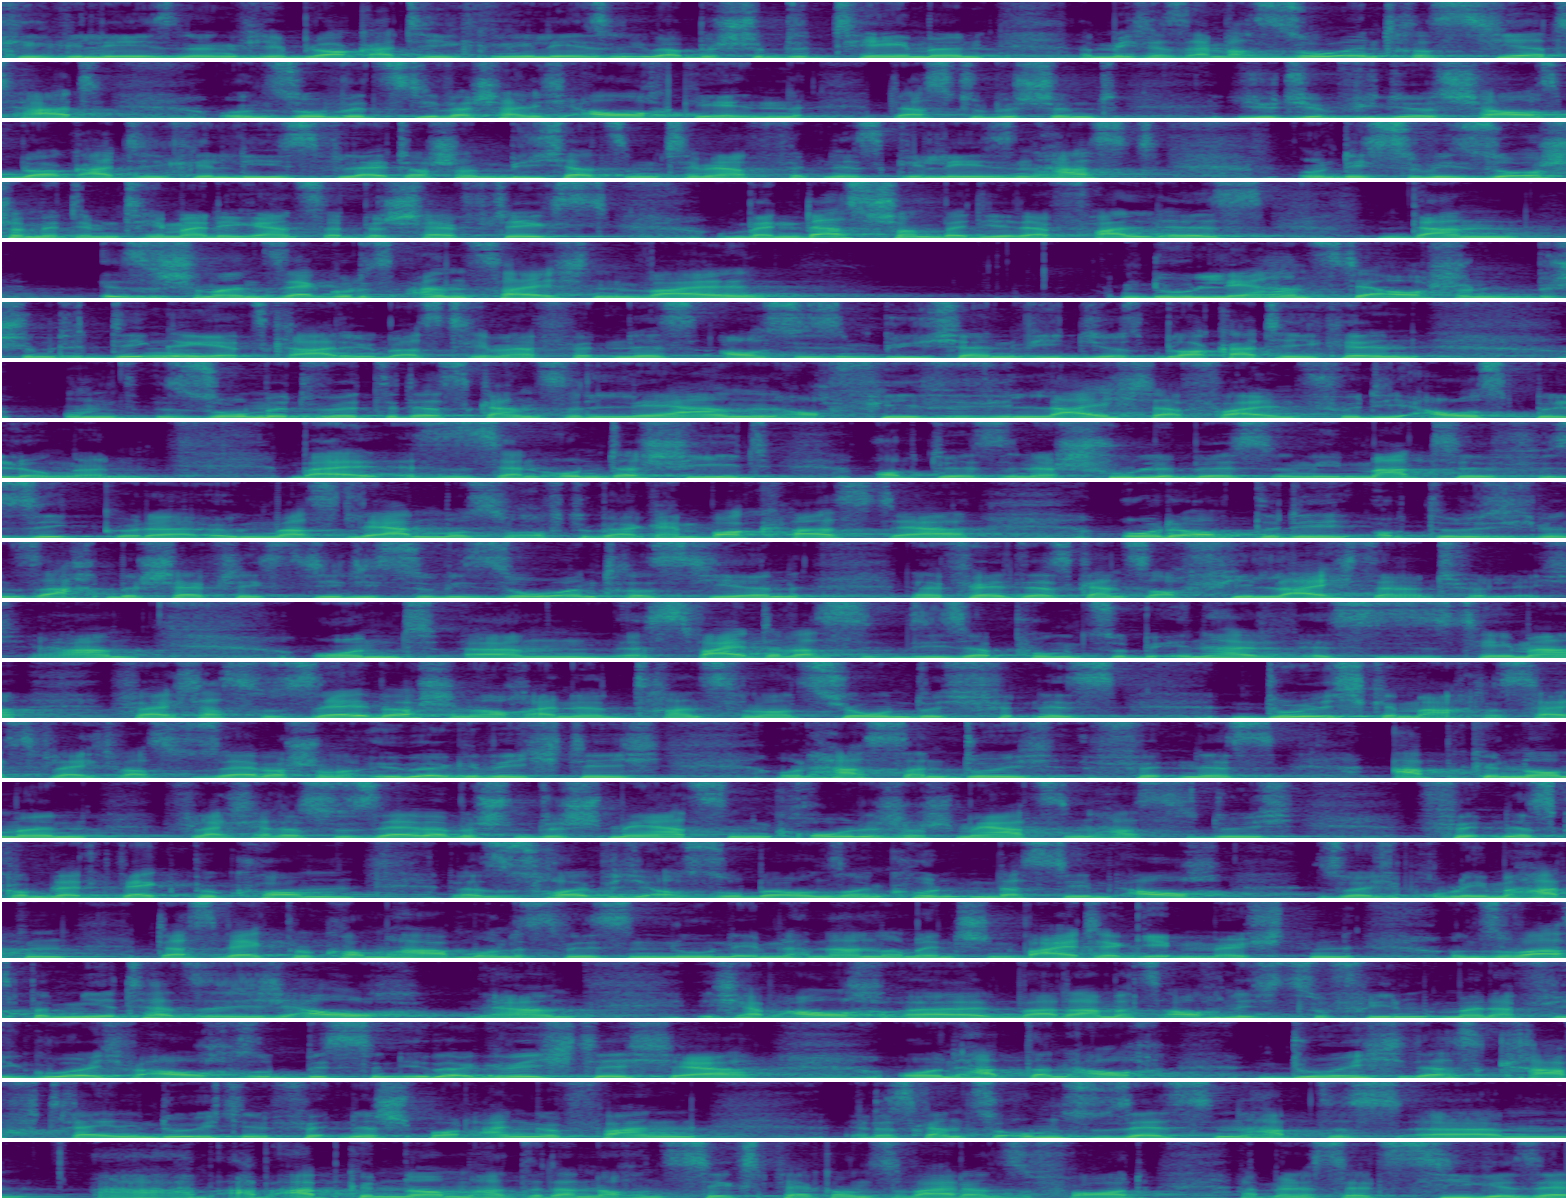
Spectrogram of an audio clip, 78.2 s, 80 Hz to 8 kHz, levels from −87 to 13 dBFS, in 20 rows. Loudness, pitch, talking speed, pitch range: -19 LUFS, 130 Hz, 230 wpm, 120-150 Hz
